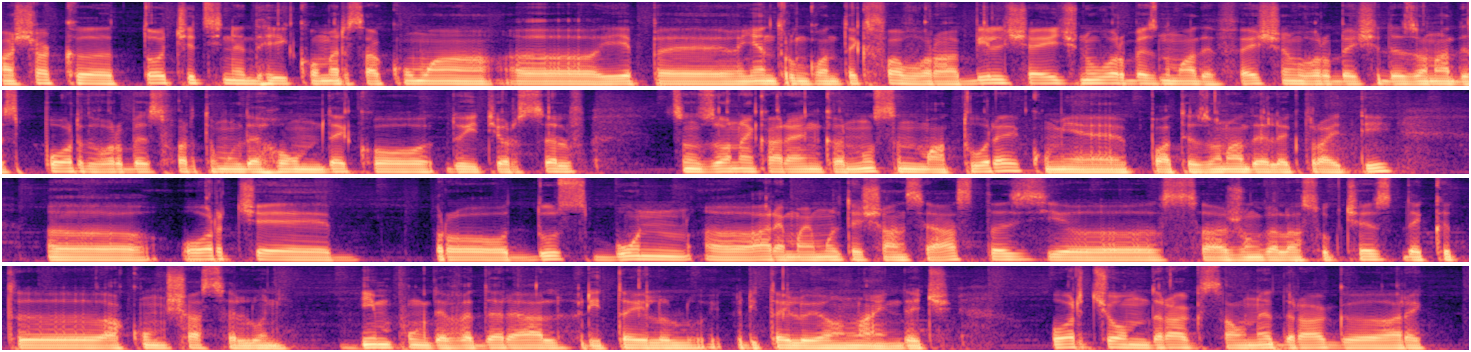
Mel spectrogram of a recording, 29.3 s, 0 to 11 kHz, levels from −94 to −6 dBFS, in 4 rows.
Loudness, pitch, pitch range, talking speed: -14 LUFS, 105 Hz, 100-110 Hz, 175 wpm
